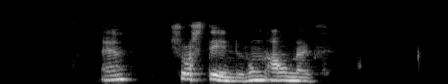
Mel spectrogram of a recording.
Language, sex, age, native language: Icelandic, female, 60-69, Icelandic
